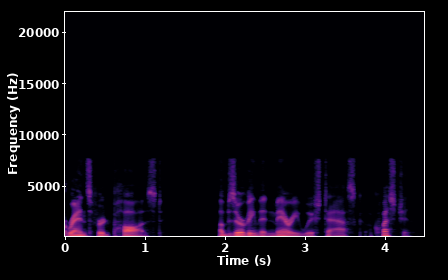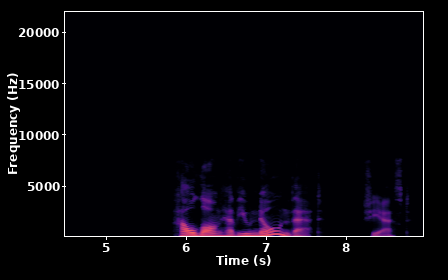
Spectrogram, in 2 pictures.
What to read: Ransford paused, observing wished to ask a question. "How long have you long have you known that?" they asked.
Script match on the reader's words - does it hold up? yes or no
no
